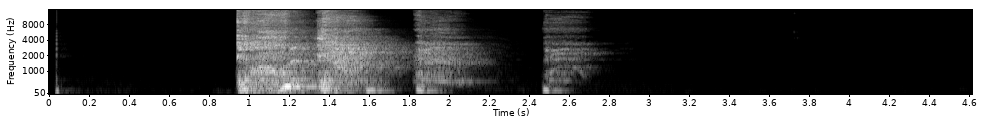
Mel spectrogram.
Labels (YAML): expert_labels:
- quality: good
  cough_type: dry
  dyspnea: false
  wheezing: false
  stridor: false
  choking: false
  congestion: false
  nothing: true
  diagnosis: COVID-19
  severity: mild
age: 38
gender: male
respiratory_condition: false
fever_muscle_pain: true
status: symptomatic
